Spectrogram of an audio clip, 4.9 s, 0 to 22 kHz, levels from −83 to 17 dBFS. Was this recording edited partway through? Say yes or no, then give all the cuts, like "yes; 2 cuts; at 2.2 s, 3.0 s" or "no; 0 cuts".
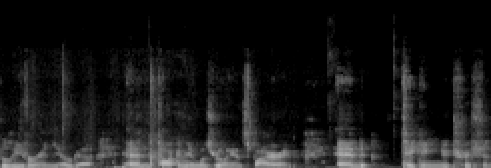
yes; 1 cut; at 3.8 s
